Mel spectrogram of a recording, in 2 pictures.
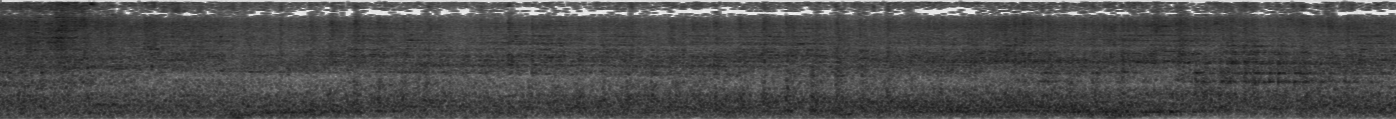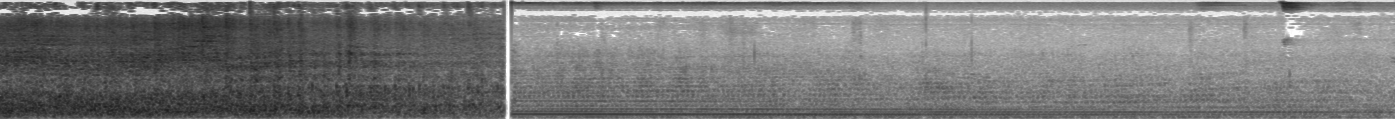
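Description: BNSF freight train of boxcars and centerbeam flatcars rolling past close by, its wheels and cars making a steady, dense rumble. About two-thirds of the way through, the sound drops suddenly to a much fainter steady hum that slowly fades.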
